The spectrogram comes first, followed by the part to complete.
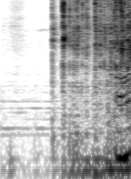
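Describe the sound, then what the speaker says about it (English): Tarot cards being shuffled by hand, a quiet stretch followed by a burst of dense riffling and scraping that continues steadily, close to the microphone. "I'm going to shuffle one more time for you guys."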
